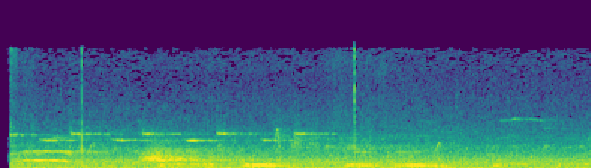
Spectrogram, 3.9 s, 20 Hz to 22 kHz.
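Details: Feral domestic pigeon (Columba livia domestica) in Tivoli Park, Ljubljana, 5 April 2024: low, soft coos about every half second under steady city noise, with thin, high whistles from other small birds above.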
